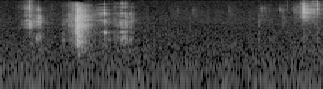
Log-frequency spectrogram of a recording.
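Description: A few faint computer keyboard key clicks in the first second, then near silence.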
